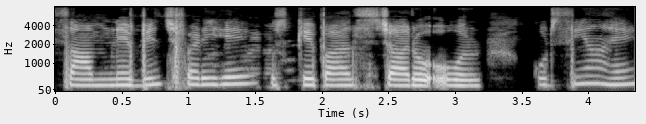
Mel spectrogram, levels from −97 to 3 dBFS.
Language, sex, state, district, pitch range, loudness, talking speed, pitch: Hindi, female, Uttar Pradesh, Jyotiba Phule Nagar, 210-240 Hz, -16 LUFS, 135 wpm, 225 Hz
